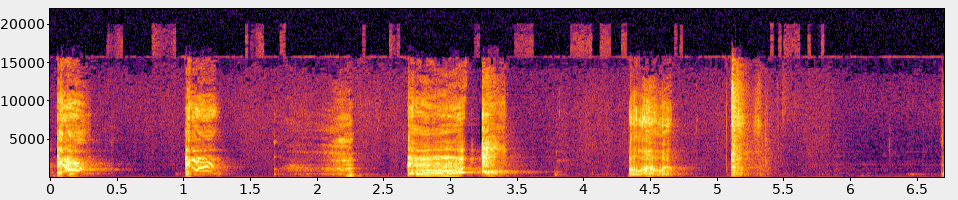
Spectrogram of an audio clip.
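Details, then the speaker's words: Simulated chronic bronchitis cough demonstrated by a man: a run of harsh, wet, rattly coughs with throat clearing, as if bringing up phlegm. "can you demonstrate the cough of chronic bronchitis"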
